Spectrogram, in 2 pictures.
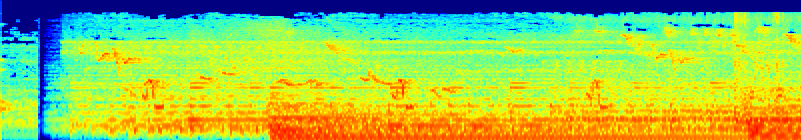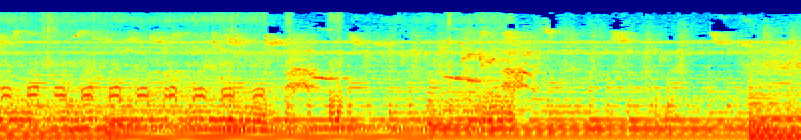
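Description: Birds chirping over background music: the chirps begin just after a brief quiet moment at the start, and calm music with held chords comes in about two seconds in, its chords changing every few seconds.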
